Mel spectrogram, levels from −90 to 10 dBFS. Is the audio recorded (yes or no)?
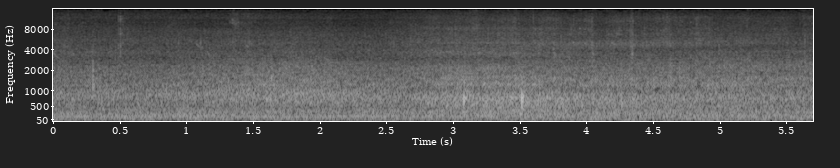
no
